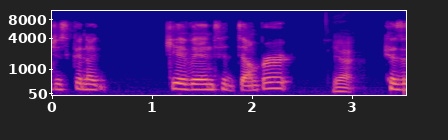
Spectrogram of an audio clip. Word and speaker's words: Dumpert: Dumpert?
